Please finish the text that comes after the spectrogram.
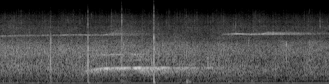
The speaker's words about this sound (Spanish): Por favor, un fuerte aplauso para ellos.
